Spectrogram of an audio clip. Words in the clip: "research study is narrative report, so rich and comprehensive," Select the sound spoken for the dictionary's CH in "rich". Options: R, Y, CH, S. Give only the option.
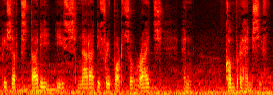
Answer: S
